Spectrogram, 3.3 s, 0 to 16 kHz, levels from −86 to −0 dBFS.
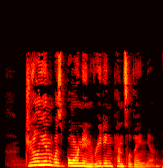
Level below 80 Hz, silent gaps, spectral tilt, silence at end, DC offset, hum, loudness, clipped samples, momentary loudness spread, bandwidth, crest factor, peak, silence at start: -70 dBFS; none; -4 dB/octave; 0.05 s; under 0.1%; none; -26 LUFS; under 0.1%; 13 LU; 11.5 kHz; 16 dB; -10 dBFS; 0.5 s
